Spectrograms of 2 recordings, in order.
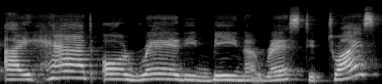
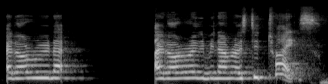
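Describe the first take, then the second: First: Over-careful full-form reading; drawn-out, separated words, rising questioningly on twice; slow, word by word. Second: Words run together, I'd shortened; quick connected speech, contracting I had to I'd; faster, contracted. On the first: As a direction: spell it out slowly, each word apart. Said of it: "no lo dice de esa forma". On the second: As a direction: run the phrase together as one unit. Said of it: "lo dice más rápido, más abreviado". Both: Shown as a demonstration.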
